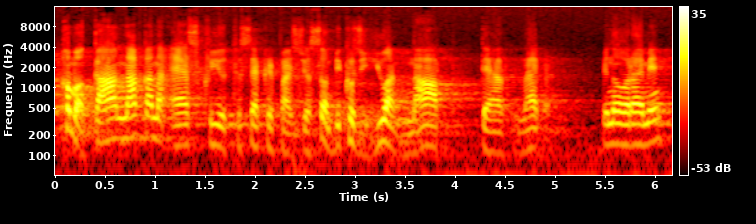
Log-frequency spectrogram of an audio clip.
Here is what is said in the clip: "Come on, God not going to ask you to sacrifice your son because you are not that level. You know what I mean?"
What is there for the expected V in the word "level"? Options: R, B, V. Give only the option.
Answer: B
